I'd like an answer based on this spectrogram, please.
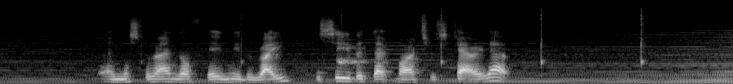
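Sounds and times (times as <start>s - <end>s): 
speech: 1.0s - 5.2s
clock ticking: 1.4s - 1.7s, 3.3s - 4.6s.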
